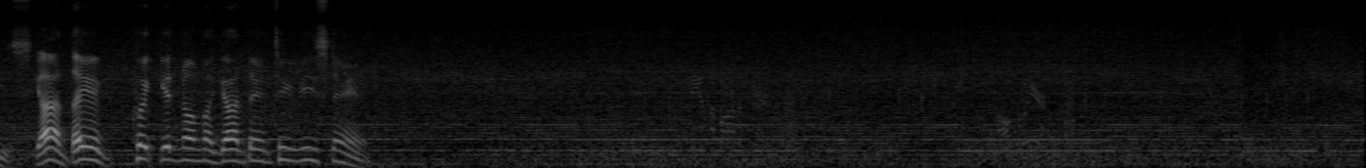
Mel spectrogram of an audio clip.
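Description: Race car engines roar steadily at high speed.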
